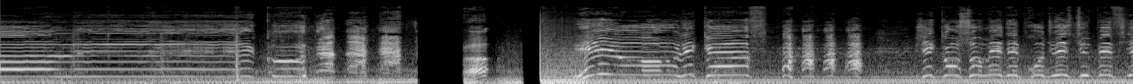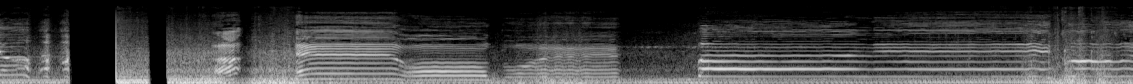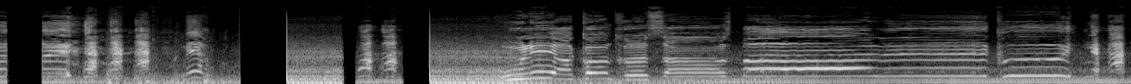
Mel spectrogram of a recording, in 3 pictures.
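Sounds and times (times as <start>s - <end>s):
car engine and road rumble: 0.0s - 33.9s.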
